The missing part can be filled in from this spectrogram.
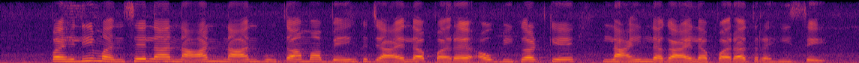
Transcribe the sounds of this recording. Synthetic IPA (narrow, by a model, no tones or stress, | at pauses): pəɦɪlimənselanaːnːaːnbʱuːt̪amãbẽŋkd͡ʒaːelapəɾəjʔɔwbɪɡəʈke | laːɪnləɡaːelapəɾət̪ɾəɦiseː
